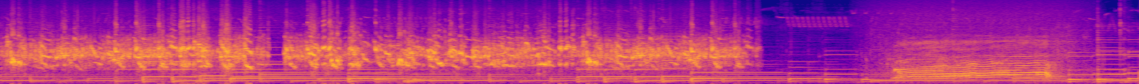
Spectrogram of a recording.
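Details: Guineafowl give rapid, harsh, cackling chatter over steady background music.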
